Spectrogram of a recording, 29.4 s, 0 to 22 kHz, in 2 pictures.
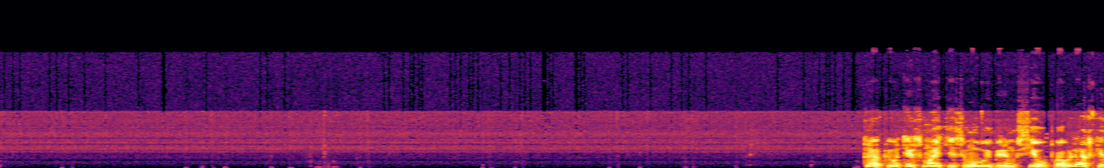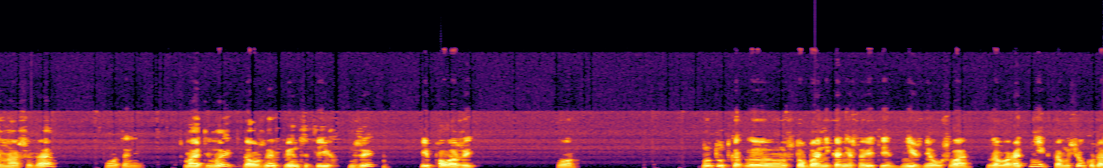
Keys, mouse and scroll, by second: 0.8-2.1 drag, 2.5-4.0 shift+drag, 4.1 ctrl+shift+c, 6.3 click, 6.8 click, 8.2 click, 9.8 middle click, 11.4 middle click, 12.3 click, 13.9 shift+click, 15.4 shift+click, 16.4 middle click, 17.4 middle click, 18.8 g, 23.8 middle click, 25.2 middle click.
